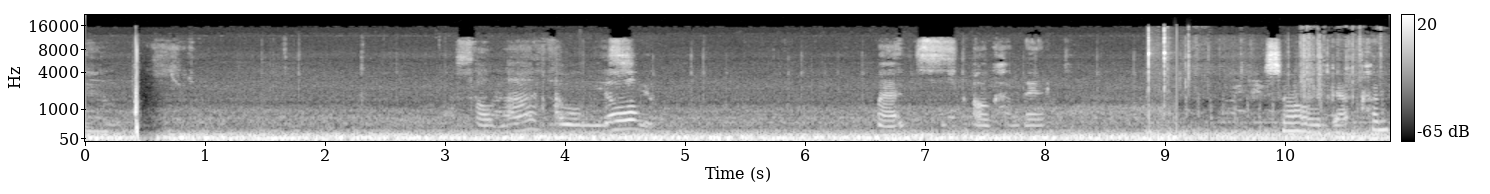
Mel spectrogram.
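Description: Steady low rumble of a bus's engine and tyres heard from inside the cabin as it drives, with a sharp click about half a second in.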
